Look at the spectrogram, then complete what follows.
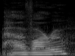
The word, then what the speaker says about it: Havaru: And I think that's kind of pronounced Havaru. Havar. Kind of like Elven. Helven. For half elven.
